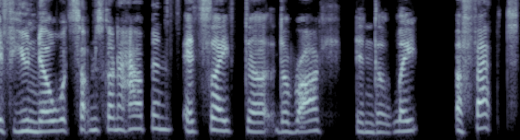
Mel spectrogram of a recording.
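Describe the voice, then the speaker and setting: A woman's normal speaking voice, fairly high in pitch, at a moderate pace with fairly even intonation and a dry, close sound with no echo. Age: 50s. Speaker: paranormal experiencer. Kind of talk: casual chat. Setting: shed.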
